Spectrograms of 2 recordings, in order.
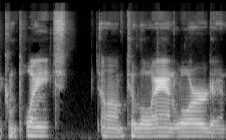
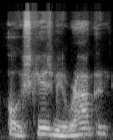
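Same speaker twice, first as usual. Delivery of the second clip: hushed; 5 semitones higher, 6 dB quieter than usual. Retold or imitated. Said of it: "And he started whispering".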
